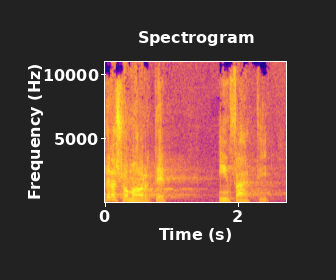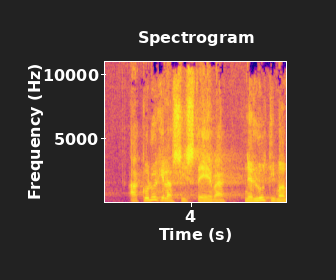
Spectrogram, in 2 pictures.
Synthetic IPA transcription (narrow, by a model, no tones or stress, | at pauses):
d̪elasuːamɔrt̪e | iɱfat̪ːḭ | akːolujk̟elasːist̪eːvanelːult̪imo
